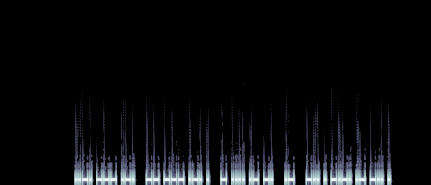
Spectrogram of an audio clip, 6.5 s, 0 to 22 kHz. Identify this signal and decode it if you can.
Morse code, heard as a keyed tone, about 45 wpm, 700 Hz. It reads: FOR MORE THAN A DECADE
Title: Sets of 5 Words 45wpm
